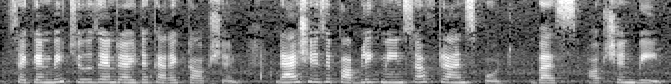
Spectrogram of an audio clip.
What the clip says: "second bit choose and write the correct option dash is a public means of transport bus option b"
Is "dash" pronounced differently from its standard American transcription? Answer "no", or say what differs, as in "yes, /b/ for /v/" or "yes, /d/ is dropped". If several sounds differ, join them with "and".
no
